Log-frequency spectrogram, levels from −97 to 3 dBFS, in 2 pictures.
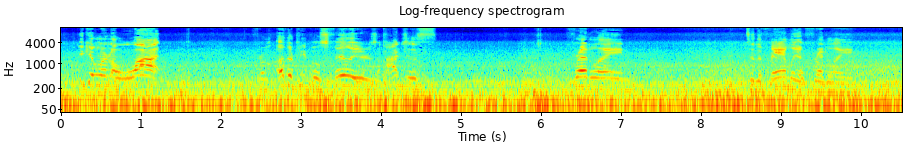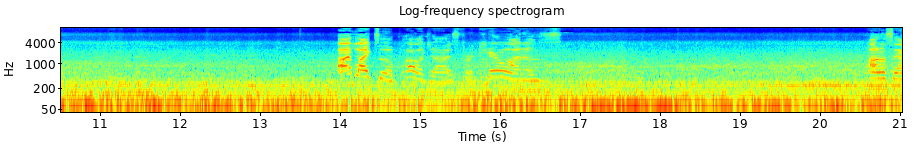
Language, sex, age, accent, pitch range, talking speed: English, male, 30-49, American, 70-75 Hz, 75 wpm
